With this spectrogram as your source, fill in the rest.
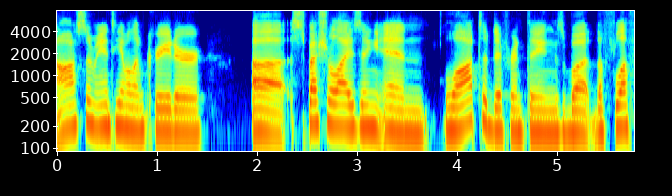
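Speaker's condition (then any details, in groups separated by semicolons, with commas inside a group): No condition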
